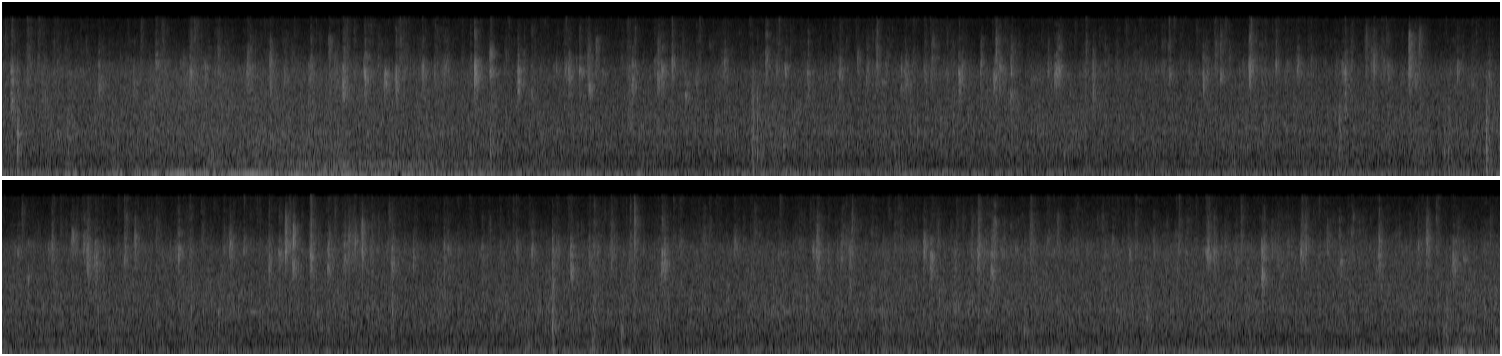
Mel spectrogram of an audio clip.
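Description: Heavy rain falling steadily, the drops splashing close by into water pooled on a flat surface: a dense, even hiss with many small drop impacts ticking through it.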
